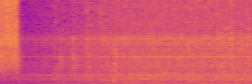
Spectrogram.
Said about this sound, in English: So, these are the sound effects. Mavis is on the car. She's in the car. She's driving along. Probably in that long drive.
